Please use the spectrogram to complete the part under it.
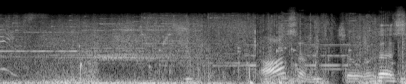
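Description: A short cheerful game jingle plays.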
